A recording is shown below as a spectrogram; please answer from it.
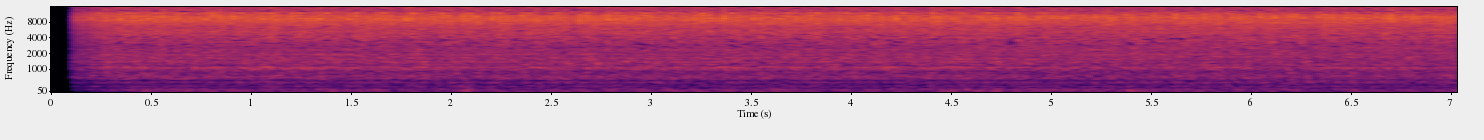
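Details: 2001 Hyundai Accent 1.3L G4EA idling during vacuum testing at purge-valve hose: uneven lumpy low thrum under a loud steady hiss; rough idle, no problems at cruising.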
